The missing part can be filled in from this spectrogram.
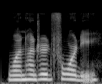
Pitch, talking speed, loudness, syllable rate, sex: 225 Hz, 175 wpm, -14 LUFS, 6.9 syllables/s, female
